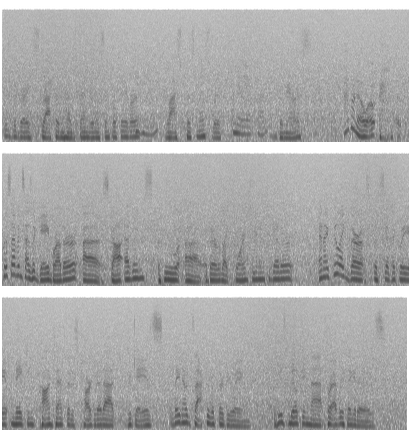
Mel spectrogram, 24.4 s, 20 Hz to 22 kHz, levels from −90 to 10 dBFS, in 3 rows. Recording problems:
hiss; loud; throughout; 5 dB below the speech

